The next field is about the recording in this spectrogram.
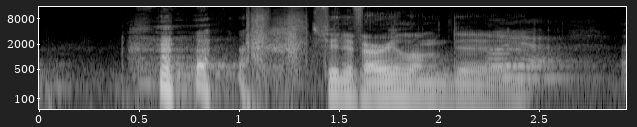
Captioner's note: laughs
